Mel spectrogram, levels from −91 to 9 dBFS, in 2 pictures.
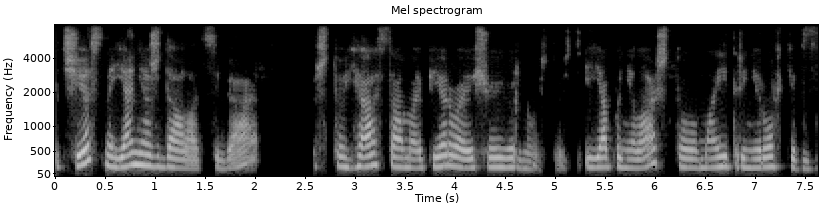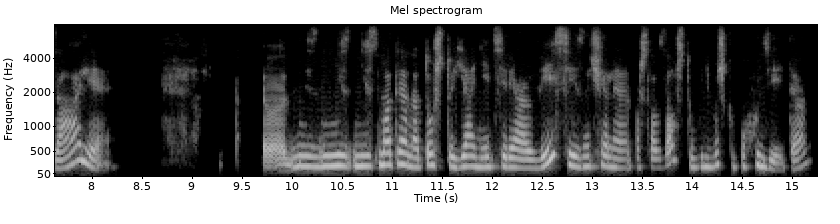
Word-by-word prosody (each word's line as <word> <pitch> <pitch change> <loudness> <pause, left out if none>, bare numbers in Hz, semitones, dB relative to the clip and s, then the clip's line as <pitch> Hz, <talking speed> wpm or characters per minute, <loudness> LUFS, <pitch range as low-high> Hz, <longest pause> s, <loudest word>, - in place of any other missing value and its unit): м, - - -10
честно, 220 - +3
я 195 +4 +3
не 230 -1 +5
ожидала 190 - +1
от 80 - -12
себя, - - -4 0.6
что 200 - -6
я 195 +4 +2
самая 180 -5 -2
1 195 -2 +2
ещё 180 +1 -2
и 185 0 +2
вернусь, 165 -4 -5
то - - -13
есть. - - -21
И 185 - -2
я 190 0 +2
поняла, 180 +4 -2
что 180 -9 -4
мои 180 +3 -1
тренировки 185 -1 -2
в - - -38
зале 235 - -1 1.5
Э, - - +1
ни 205 +1 +1
с 195 - 0
ни 210 +2 +5
с - - -5
несмотря 225 +3 +3
на 185 -2 +1
то, 220 +3 +2
что 200 -3 -1
я 200 +2 +2
не 190 0 0
теряю 185 -4 +1
в - - -10
весе, 235 - +3
изначально 200 0 -2
я 165 - -12
пошла 185 -1 -6
в - - -11
зал, 295 - -2
чтобы 195 - -7
немножко 195 -1 -4
похудеть, 185 -6 -2
да. 170 +6 -4
195 Hz, 185 wpm, -24 LUFS, 180-205 Hz, 1.5 s, не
